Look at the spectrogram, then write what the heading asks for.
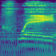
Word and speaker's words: Quay: Yeah, I definitely pronounced it as Quay as a kid, which I think technically is also a correct way, but it's more commonly referred to as Key.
